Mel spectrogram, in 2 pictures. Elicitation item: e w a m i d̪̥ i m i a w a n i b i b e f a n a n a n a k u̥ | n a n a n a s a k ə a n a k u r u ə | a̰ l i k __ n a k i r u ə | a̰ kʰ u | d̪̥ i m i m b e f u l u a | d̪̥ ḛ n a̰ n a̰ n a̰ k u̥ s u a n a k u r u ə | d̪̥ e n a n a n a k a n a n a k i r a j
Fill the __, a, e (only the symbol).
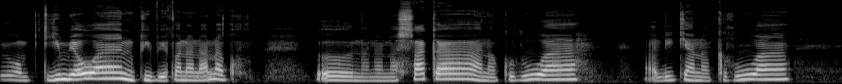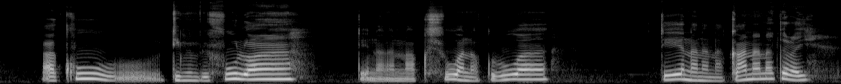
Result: a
